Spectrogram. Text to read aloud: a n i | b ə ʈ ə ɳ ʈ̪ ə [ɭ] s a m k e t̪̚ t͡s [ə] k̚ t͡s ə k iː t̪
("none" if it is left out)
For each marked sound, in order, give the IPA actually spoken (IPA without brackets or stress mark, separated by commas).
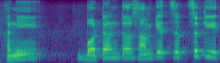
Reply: ɾ, ə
